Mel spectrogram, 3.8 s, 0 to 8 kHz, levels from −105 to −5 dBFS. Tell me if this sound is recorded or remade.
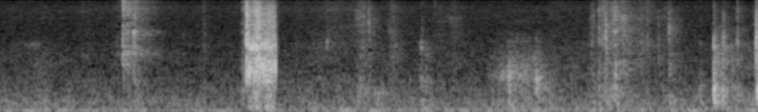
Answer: recorded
